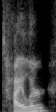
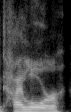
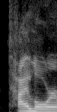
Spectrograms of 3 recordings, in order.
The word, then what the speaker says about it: Tylor: the way definitely I assumed it was just pronounced Tyler it's t y l o r but the Met Ty it is the way they pronounced it was definitely tyor tyor Mill who started for the Mets on Sunday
